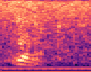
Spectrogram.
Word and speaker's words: Linux: Hello, this is Linus Tormos, and I pronounce Linux as Linux.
